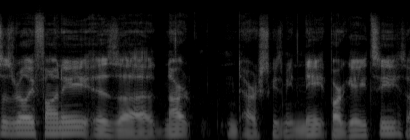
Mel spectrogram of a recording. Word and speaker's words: Bargatze: You know who else is really funny is Nate Bargatze.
